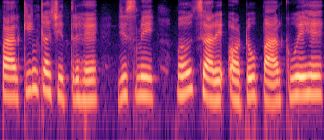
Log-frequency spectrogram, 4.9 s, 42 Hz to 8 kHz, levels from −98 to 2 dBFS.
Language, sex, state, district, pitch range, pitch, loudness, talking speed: Hindi, female, Himachal Pradesh, Shimla, 205-235 Hz, 220 Hz, -14 LUFS, 135 wpm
